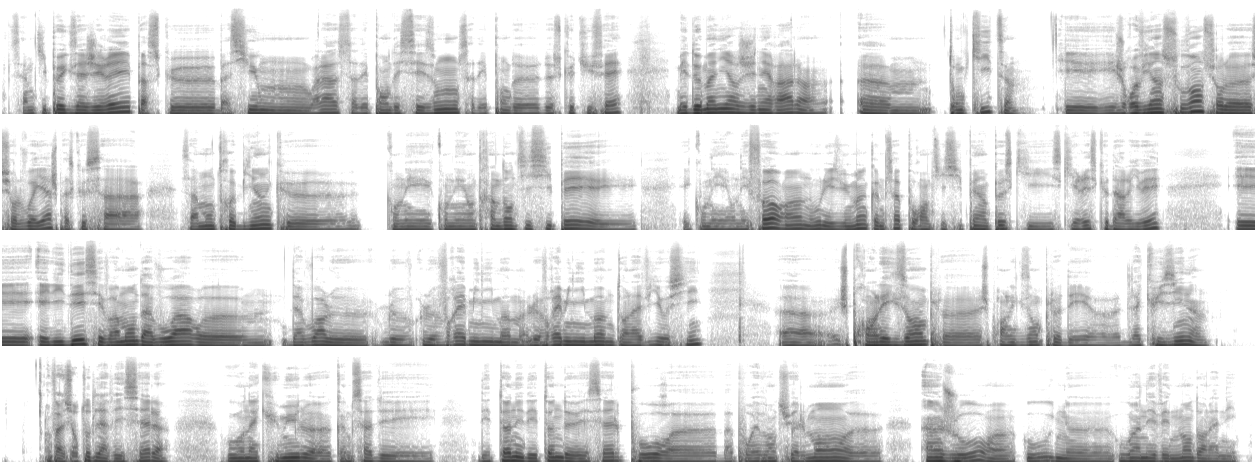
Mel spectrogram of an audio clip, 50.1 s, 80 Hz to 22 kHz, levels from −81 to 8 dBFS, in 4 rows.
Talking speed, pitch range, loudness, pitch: 165 wpm, 105-125 Hz, -21 LUFS, 115 Hz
